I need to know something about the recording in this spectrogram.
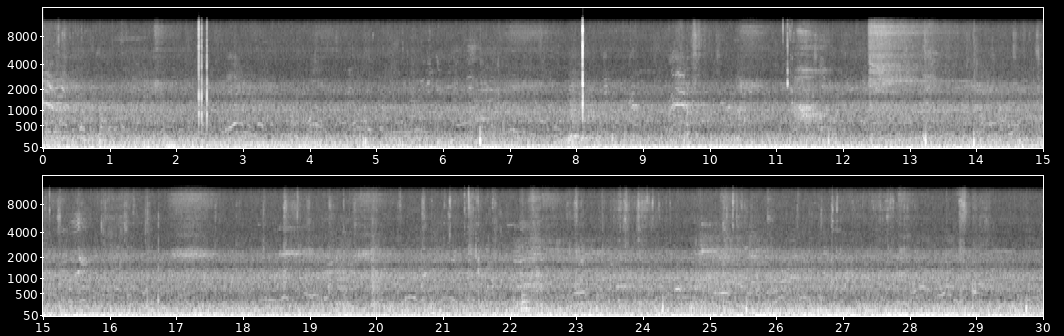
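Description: Wind rumbles steadily across an open field.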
